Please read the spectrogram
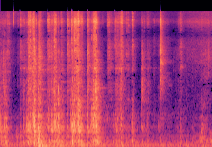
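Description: Oven light fixture being screwed in by hand: irregular short scrapes and clicks of glass turning against the socket's metal threads.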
